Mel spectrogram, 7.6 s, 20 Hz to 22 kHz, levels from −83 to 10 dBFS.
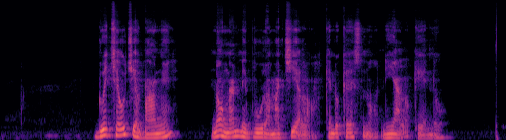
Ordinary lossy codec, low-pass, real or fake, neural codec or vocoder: none; none; fake; codec, 44.1 kHz, 7.8 kbps, Pupu-Codec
